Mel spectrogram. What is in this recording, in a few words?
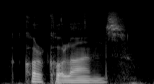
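"Korkolans", pronunciations; Fourth Way; Beelzebub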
